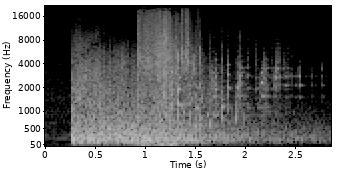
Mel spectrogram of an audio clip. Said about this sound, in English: We heard a fuse going off. He turned and looked at me and I didn't check there yet. And he closed his eyes and an explosion went off.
